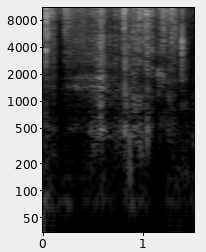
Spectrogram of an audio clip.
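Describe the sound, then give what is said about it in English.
Plastic wrap being torn and peeled off a new phone box (the 16 GB RAM, 512 GB storage version) during an unboxing: a run of short crinkly rips and crackles, fairly quiet, with a louder crunchy tear at the end. “It's got plastic wrap on it, so I'm going to start by seeing if I can get at that.”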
